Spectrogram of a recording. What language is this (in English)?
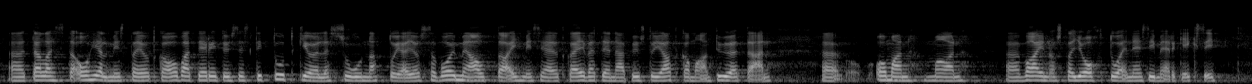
Finnish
